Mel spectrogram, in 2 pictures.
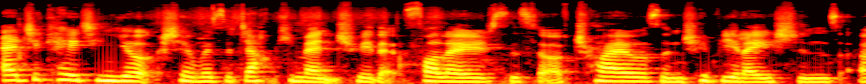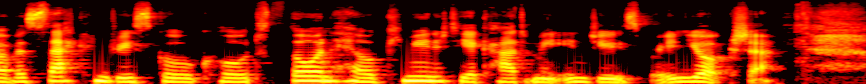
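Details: Adult woman speaking; typical speech.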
